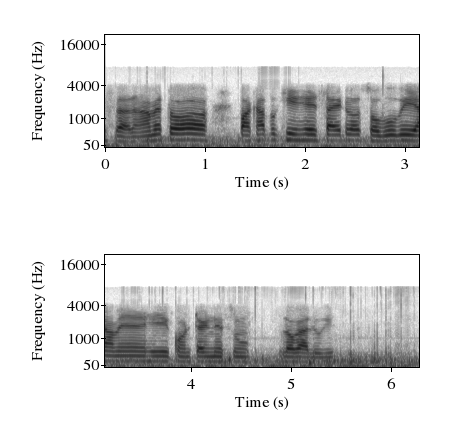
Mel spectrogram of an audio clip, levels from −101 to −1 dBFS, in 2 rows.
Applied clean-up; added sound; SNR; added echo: none; Wind / Fire; 14 dB; none.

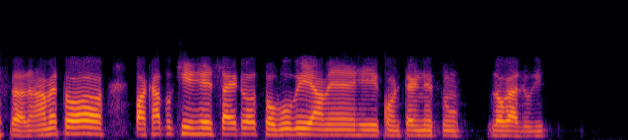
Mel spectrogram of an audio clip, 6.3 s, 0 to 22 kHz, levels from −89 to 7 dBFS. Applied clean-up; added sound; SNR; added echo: neural mask model DeepFilterNet 3.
